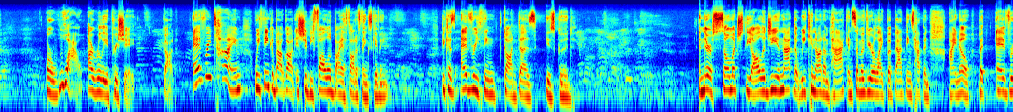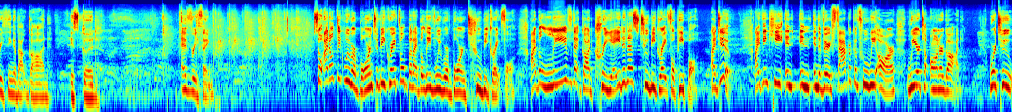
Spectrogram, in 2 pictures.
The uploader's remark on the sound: Recorded live at Capital Church in Meridian, Idaho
